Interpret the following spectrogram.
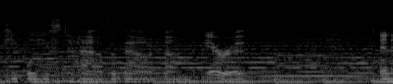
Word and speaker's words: Aerith: not Kitchi, it's K5th, it's not Eris, it is Aerith.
